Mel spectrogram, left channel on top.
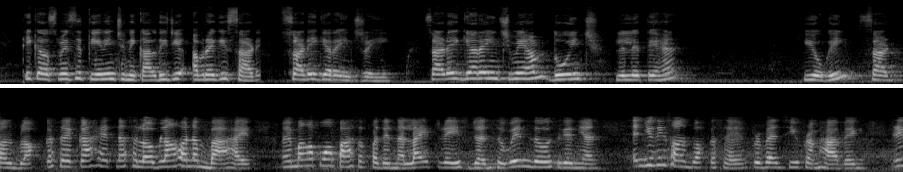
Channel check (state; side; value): different; both; correlation 0.00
